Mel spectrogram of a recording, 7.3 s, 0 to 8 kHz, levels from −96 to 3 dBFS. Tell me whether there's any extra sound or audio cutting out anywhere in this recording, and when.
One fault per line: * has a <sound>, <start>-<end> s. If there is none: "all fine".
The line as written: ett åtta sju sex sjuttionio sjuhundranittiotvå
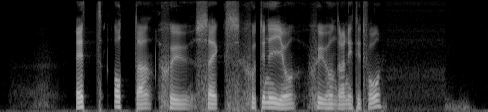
all fine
